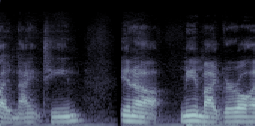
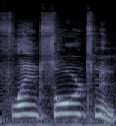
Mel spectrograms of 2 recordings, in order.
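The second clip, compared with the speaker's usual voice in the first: bad cartoon voice, pushed very high. Looking through card prices, a speaker says a card's name in a terrible Joey voice. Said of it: "That was a terrible Joey voice".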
